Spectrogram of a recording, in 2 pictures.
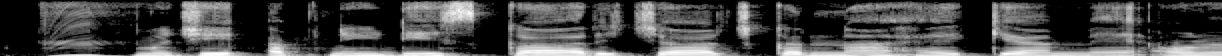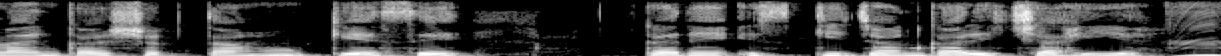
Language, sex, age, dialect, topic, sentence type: Hindi, female, 25-30, Garhwali, banking, question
